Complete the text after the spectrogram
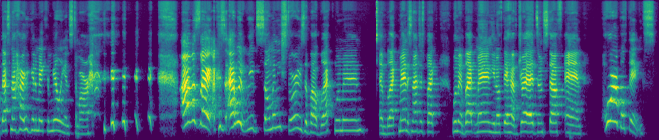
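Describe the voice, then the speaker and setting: Bright-voiced American woman, high and candid. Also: moderate pace. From born in Jamaica, moved from the United States. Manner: animated, candid, slangy. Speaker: livestream host. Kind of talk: casual live chat, reading and answering viewer comments.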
